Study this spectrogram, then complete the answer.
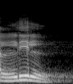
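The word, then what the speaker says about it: لِلْ: Itu bukan alif lam, tapi lamnya 2. Itu bacanya lil.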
